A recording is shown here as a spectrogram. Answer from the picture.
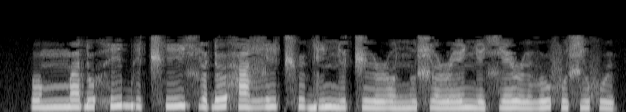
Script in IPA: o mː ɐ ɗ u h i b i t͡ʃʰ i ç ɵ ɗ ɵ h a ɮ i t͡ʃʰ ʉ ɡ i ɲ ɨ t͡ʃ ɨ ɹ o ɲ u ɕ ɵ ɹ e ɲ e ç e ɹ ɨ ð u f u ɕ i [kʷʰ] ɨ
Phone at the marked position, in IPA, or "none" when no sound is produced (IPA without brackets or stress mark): xʷ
